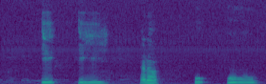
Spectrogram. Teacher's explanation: जीवा ऊपर जाए, ऊपर जाके तालू से टकरा जाए, तो इसको बोलते हैं सवृत स्वर। ई, ई, है ना, उ, ऊ, ये होते हैं।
